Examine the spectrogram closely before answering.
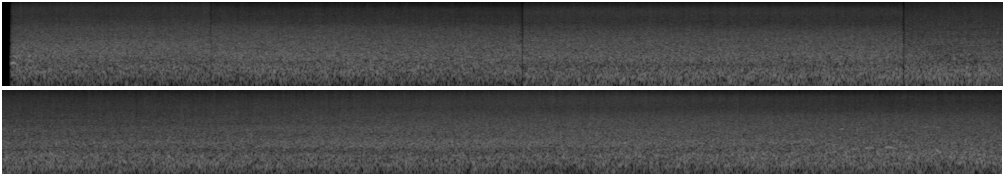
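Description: Small waterfall, a stream of white water tumbling over rocks, giving a steady, even rush that shifts slightly in tone a few times.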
